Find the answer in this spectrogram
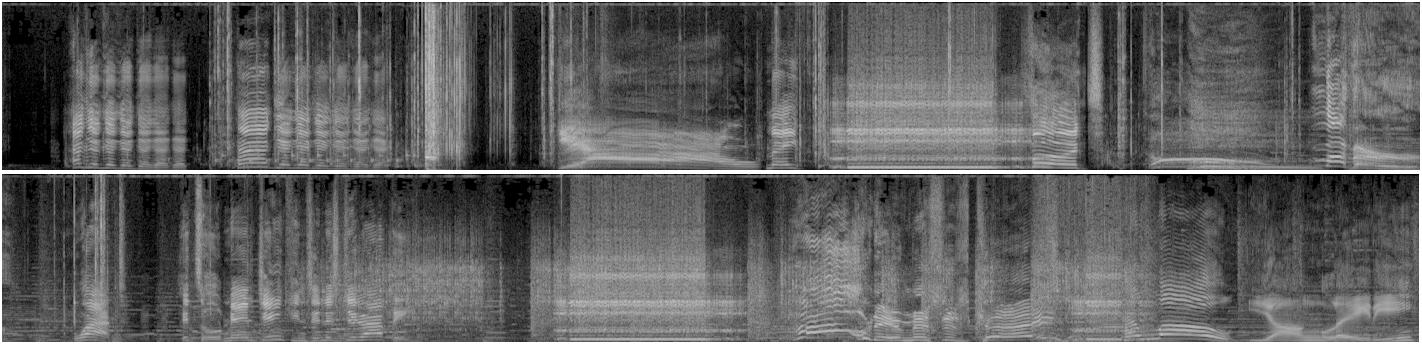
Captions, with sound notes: [laughing] Yeeeoww! My... [horn honking] ...foot! [gasping] Mother! What? It's Old Man Jenkins and his jalopy. [horn honking] Howdy, Mrs. K! Hello, young lady.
